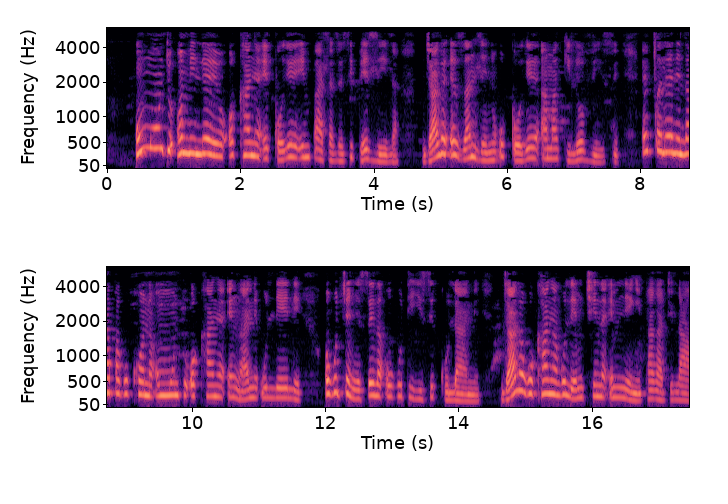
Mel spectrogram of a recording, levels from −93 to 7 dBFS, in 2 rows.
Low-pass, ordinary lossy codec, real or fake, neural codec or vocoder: 5.4 kHz; MP3, 32 kbps; real; none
